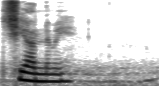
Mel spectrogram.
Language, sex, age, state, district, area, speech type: Punjabi, female, 18-30, Punjab, Shaheed Bhagat Singh Nagar, rural, spontaneous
